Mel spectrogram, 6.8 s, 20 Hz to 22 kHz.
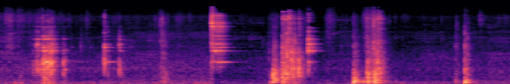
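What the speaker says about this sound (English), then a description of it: "I'm just going to use this big socket, see if I can pop it out of here. Shouldn't take too much to drive it out." A big socket is hammered to drive a part out of a Kohler KT17 engine. It gives several sharp, close metallic strikes at uneven intervals, some in quick pairs, with quiet gaps between them.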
